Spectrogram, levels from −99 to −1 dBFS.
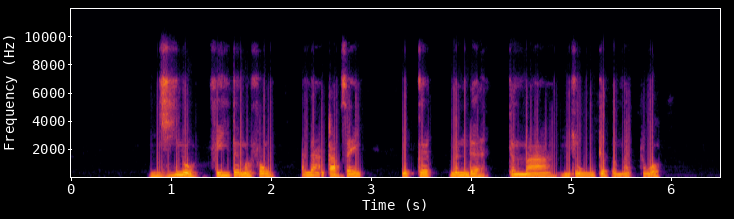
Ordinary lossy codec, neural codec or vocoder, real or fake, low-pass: Opus, 24 kbps; none; real; 7.2 kHz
